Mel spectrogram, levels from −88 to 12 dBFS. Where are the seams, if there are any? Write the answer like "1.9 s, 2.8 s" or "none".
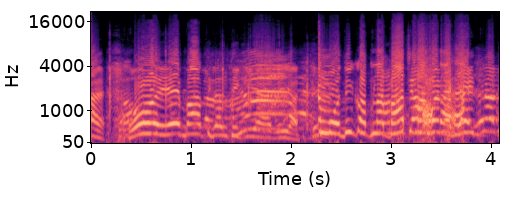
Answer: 2.3 s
